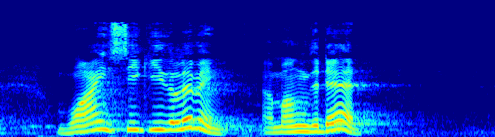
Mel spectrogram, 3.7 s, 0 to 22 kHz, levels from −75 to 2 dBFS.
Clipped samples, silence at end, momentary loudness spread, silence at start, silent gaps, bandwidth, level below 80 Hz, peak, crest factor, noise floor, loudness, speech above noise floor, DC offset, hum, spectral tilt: under 0.1%; 0.85 s; 15 LU; 0 s; none; 11.5 kHz; -64 dBFS; -10 dBFS; 16 dB; -60 dBFS; -25 LUFS; 36 dB; under 0.1%; none; -5 dB/octave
